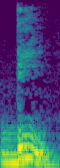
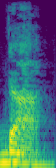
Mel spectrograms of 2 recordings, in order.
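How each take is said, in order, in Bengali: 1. শব্দটি দীর্ঘ 'ee' স্বরধ্বনি দিয়ে শেষ হয়। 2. শব্দটি হ্রস্ব 'uh' স্বরধ্বনি দিয়ে শেষ হয়। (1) "যদি ভাইওয়েল সাউন্ডের আগে ... টি এইচ ই এর উচ্চারণ হয় কি না" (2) "যদি কনসোনেন্ট সাউন্ডের আগে এই ওয়ার্ডটি থাকে তাহলে এর উচ্চারণ হবে দা।"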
